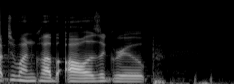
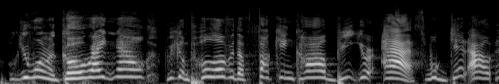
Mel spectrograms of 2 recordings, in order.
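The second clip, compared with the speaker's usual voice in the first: much higher, louder mock threat; full Hulk threat; 10 semitones higher, 4 dB louder than usual. J wow threatening Angelina in the car, loud mock fury. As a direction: come at her like you'll pull the car over. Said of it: "starts going full Hulk".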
